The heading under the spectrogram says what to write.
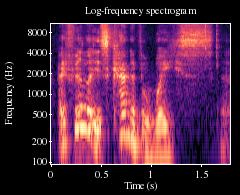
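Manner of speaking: "kind of a" linked smoothly inside a slow model sentence; linked sounds. Shown as a demonstration. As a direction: model "kind of a waste" slowly, words joined. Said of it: "Nối âm vờ sang". (đọc mẫu chậm, nối âm "kind of a")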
